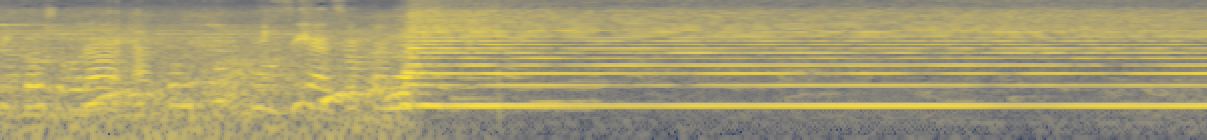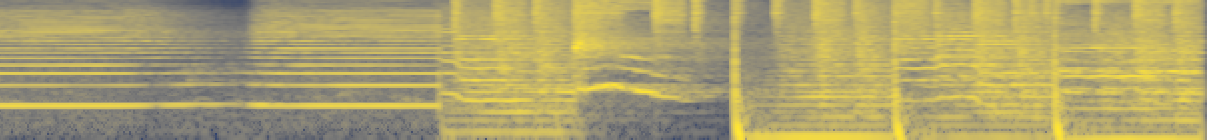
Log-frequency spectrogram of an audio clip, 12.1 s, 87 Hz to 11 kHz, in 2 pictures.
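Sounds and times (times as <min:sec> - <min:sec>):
train horn blast: 0:02.0 - 0:08.8.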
